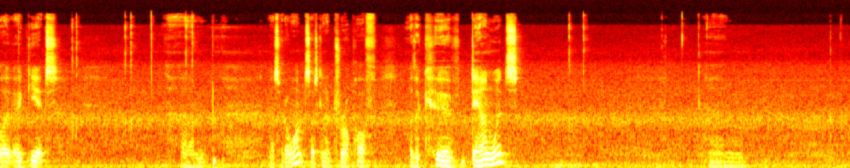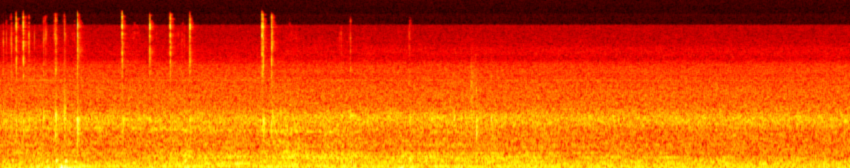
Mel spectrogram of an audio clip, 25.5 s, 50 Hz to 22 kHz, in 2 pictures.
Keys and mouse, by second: 0.1 g, 3.0 g, 13.5 c, 18.4 g.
